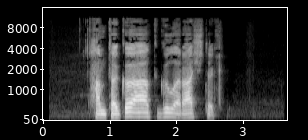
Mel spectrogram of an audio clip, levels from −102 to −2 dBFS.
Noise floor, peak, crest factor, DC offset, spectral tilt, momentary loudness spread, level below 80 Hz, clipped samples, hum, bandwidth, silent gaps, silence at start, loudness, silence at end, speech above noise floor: -73 dBFS; 0 dBFS; 20 dB; under 0.1%; -5.5 dB/octave; 19 LU; -70 dBFS; under 0.1%; none; 11.5 kHz; none; 0.7 s; -18 LUFS; 1.1 s; 55 dB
